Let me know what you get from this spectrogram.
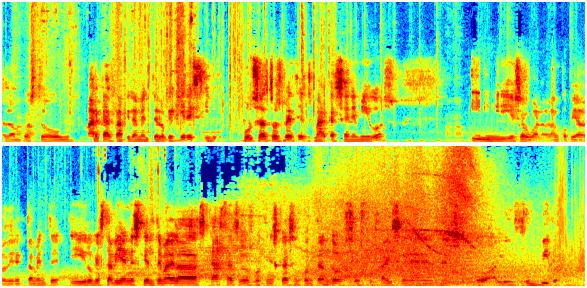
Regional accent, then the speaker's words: Spain; como periodistas españoles tenemos la opción de hablar

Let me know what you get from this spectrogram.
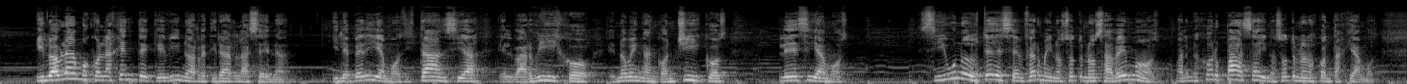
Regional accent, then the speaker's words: Villa Talleres, Argentina; born there; entrando, ¿sí?, a Villa Talleres, donde yo nací.

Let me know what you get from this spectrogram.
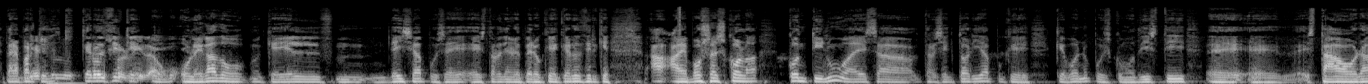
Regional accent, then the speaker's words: Galicia, Spain; Como decimos galegos, algo que paga a pena darse conta

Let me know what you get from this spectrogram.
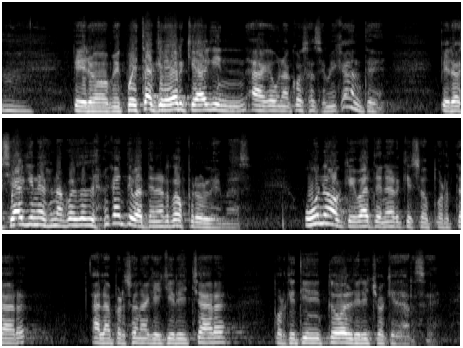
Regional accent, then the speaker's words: Argentina; en mi Argentina no hay diferencias. Somos todos argentinos, argentinas, argentines

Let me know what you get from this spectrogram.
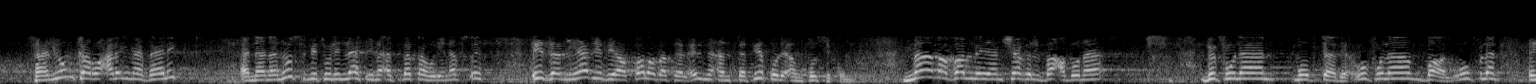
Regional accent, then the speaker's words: Mansoura, Dakahlia, Egypt; إحدى البلدان عندنا في المنصورة المسجد يمتلئ عن آخره

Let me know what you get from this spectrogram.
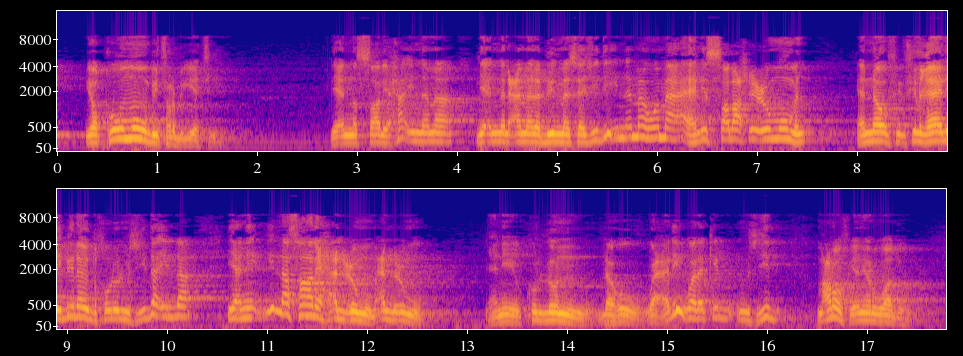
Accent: Morocco; عندنا في المغرب نقص شديد في ما يتعلق بمستوى صناعة الوعظ والإرشاد والخطابة

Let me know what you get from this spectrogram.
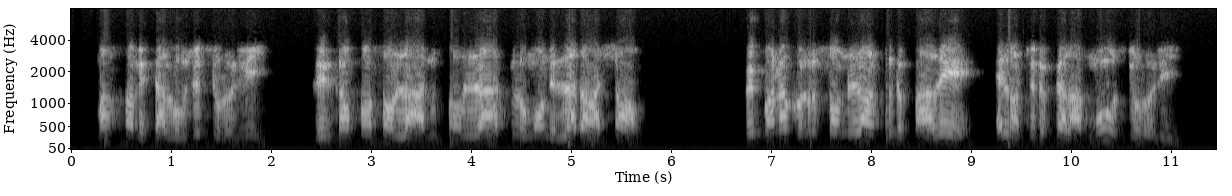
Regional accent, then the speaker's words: Gabon; Moi, je suis de nationalité gabonaise. Je suis gabonais.

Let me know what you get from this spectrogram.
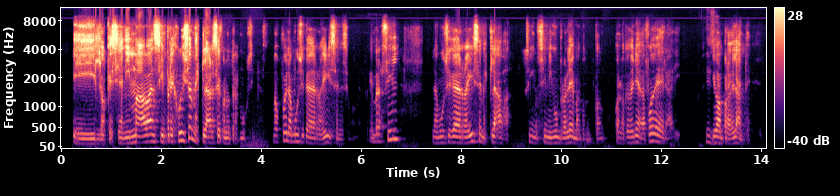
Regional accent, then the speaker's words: Buenos Aires, Argentina; yo me crié en Buenos Aires, estudié música académica en La Plata, en Bellas Artes

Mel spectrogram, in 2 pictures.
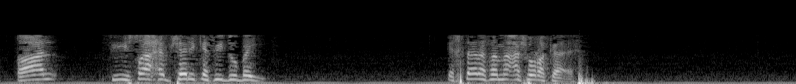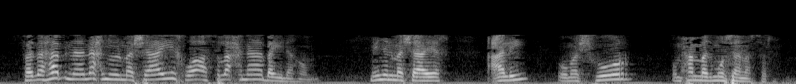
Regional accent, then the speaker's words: Jordan; أنا أردني، عتيبي صحيح، تفضل، أنا عتيبي صحيح لكن أردني

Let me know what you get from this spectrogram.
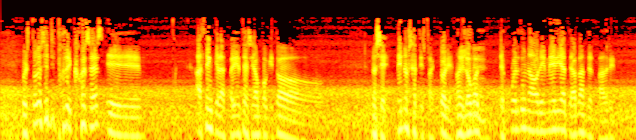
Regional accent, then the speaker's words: Madrid, Community of Madrid, Spain; Yo soy de Madrid

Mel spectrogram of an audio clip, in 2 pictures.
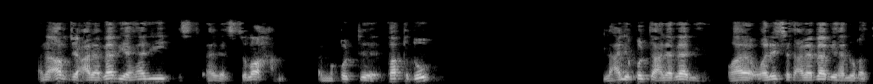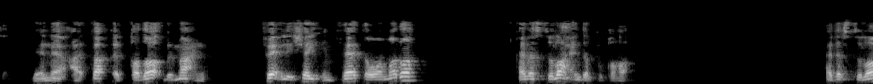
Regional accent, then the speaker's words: Egypt; ليست عندنا في مصر، في بعض البلاد يقيموا من غير ميكروفون

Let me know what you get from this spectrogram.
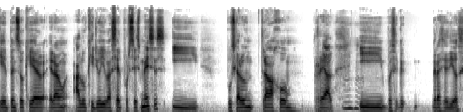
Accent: Los Angeles, California, United States; Spanish is a second language; Yo soy de Los Ángeles, California. Hijo de pastores. Ahora mi papá es director de un albergue y... Pues yo no crecí hablando español

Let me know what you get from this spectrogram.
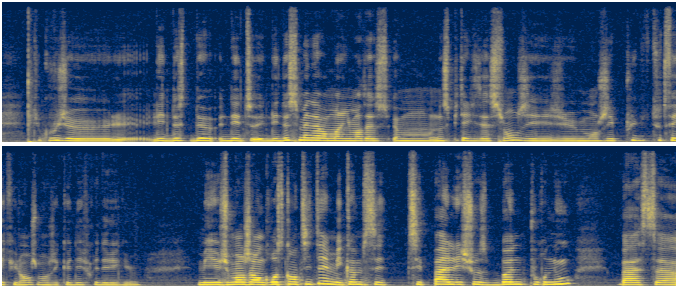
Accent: Angers, Pays de la Loire, France; j'ai 17 ans aussi et je viens de Angers en Maine-et-Loire.

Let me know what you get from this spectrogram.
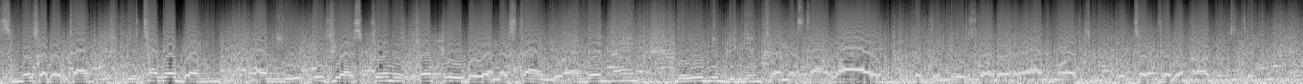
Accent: Mankessim, Central Region, Ghana; like I'm from Mankasin.

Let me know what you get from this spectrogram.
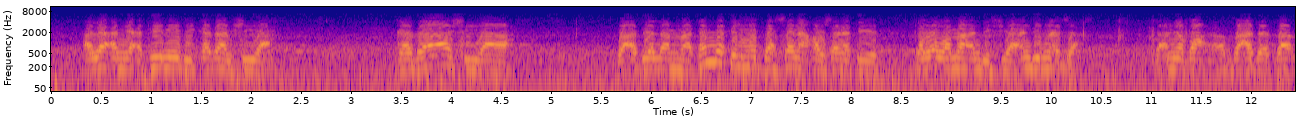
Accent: Mecca, Makkah Province, Saudi Arabia; يعني عندنا في مكة هذا نقول هذا جيد

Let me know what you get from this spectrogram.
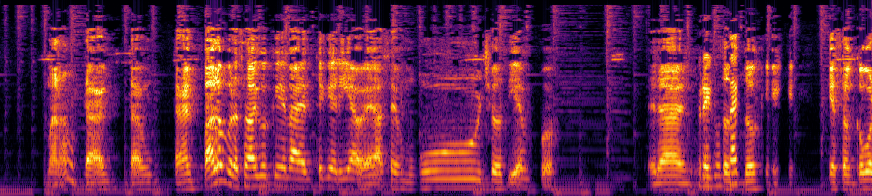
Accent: Carolina, Puerto Rico; yo soy de Carolina, eso está bien raíz

